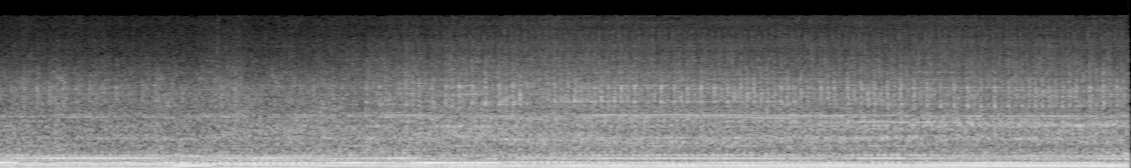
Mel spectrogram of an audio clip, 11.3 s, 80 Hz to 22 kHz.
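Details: VW Gol 1.0 8v, 120k on odometer, 20W50 mineral oil, warm idle after ~10 minutes: loose irregular clacking, three to four a second, gone with a throttle touch; owner suspects piston pin/skirt, possible past overheating; engine knock at idle.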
